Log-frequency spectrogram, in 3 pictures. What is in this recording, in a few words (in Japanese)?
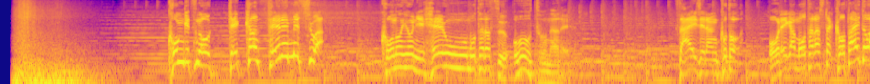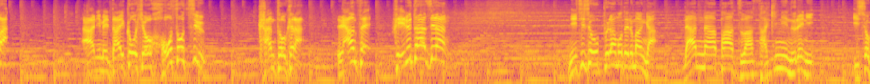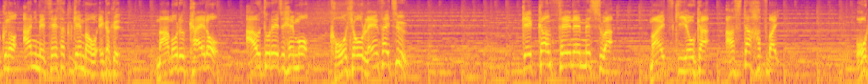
CM風ナレーション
